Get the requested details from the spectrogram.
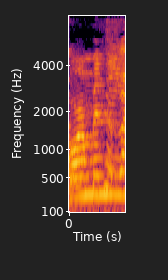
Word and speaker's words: Normani: Normani.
